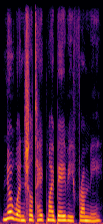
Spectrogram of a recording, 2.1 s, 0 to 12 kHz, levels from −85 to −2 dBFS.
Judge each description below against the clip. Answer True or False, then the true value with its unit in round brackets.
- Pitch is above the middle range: True (230 Hz)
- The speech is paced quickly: True (235 wpm)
